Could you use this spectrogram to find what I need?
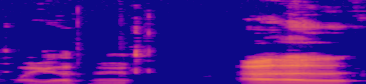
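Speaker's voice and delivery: talking around a toothbrush; words muffled by a toothbrush; toothbrush in mouth. Real, not acted. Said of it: "I have a toothbrush in my mouth".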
